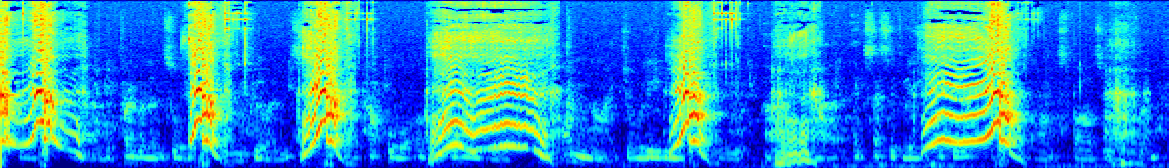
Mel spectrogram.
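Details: A female Cocker Spaniel howls wolf-like in a series of rising, wavering notes, each lasting about a second.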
